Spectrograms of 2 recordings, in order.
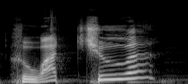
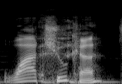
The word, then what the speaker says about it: Huachuca: He says, Huachua, anyway, is pronounced Huachuca.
